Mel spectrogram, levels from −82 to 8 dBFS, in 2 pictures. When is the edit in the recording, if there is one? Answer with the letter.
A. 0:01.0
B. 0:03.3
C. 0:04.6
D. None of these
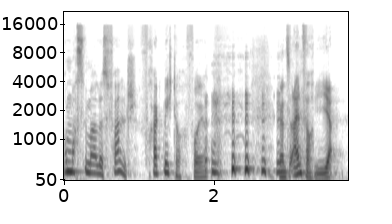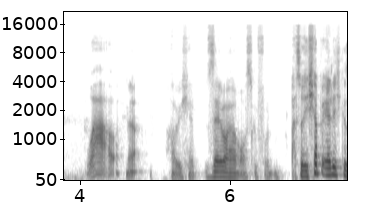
B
